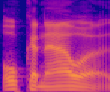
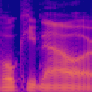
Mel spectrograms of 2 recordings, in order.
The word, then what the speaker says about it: Okinawa: you know clicking how many times I say okanawa instead of Okinawa or something right there's always one of those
